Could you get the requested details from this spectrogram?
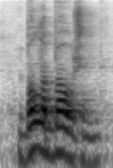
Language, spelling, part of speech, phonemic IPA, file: Dutch, bollebozen, noun, /bɔləˈbozə(n)/, Nl-bollebozen.ogg
- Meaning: plural of bolleboos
